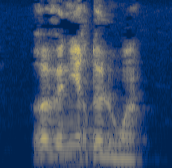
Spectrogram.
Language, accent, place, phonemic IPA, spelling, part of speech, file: French, France, Lyon, /ʁə.v(ə).niʁ də lwɛ̃/, revenir de loin, verb, LL-Q150 (fra)-revenir de loin.wav
- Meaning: to have had a close shave; to have come a long way; to have been to hell and back (to have made a spectacular recovery)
